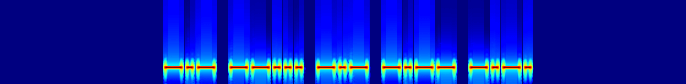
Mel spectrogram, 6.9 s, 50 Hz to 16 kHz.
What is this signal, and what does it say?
Morse code, heard as a keyed tone, about 22 wpm, 700 Hz. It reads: K7KYC
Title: USA Call Signs - 5 Characters - Repeated 2x - 22wpm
